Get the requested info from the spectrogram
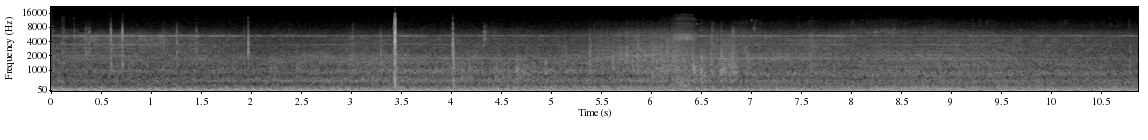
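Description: EMD SD40-2 diesel locomotive with its 16-cylinder two-stroke engine running at low power as it rolls slowly closer, a steady pulsing low rumble. A single sharp click a little over three seconds in stands out above it.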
